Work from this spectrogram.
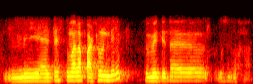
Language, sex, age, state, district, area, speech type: Marathi, male, 18-30, Maharashtra, Akola, rural, conversation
